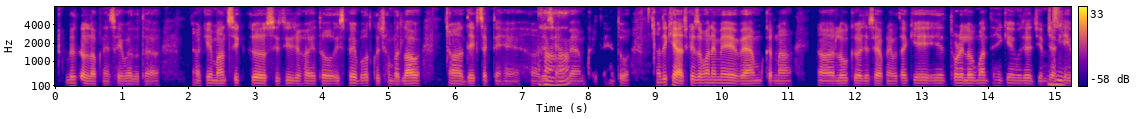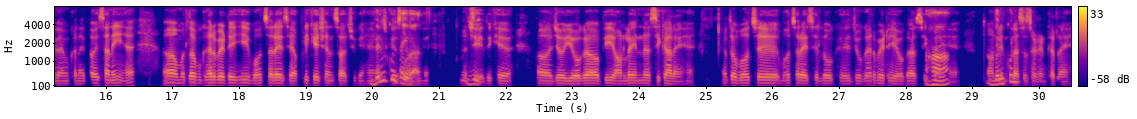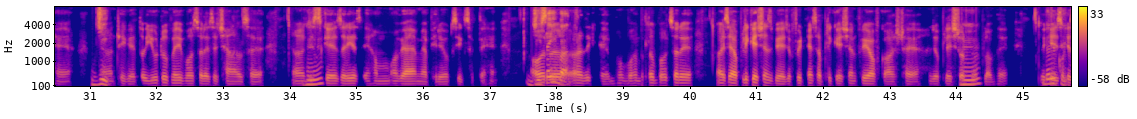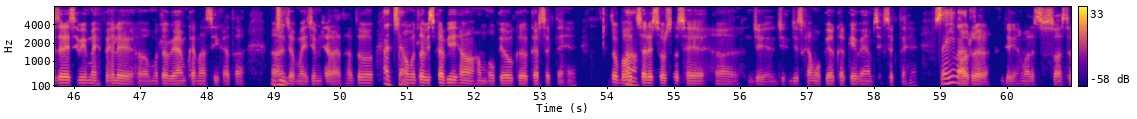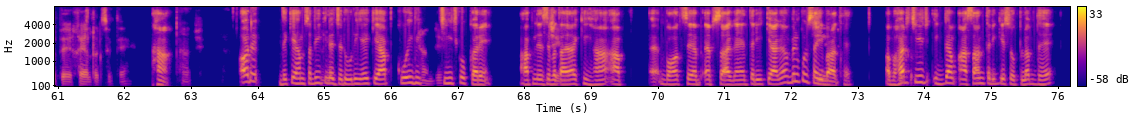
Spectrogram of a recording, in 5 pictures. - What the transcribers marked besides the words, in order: tapping; distorted speech; in English: "एप्लिकेशन्स"; in English: "क्लासेस अटेन्ड"; in English: "चैनलस"; in English: "एप्लिकेशन्स"; in English: "फिटनेस"; in English: "फ्री ऑफ कॉस्ट"; in English: "सोरसिज़"; in English: "एप्स"
- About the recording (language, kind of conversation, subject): Hindi, unstructured, व्यायाम करने से आपका मूड कैसे बदलता है?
